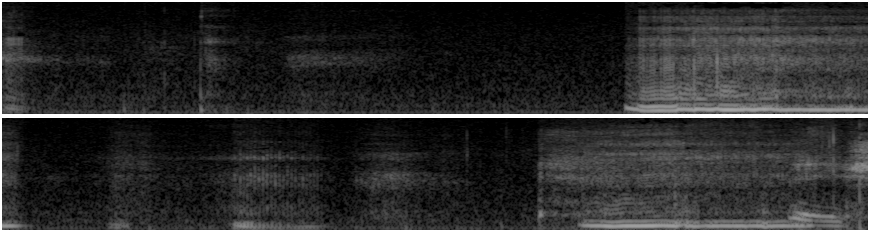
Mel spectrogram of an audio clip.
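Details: Zoé the cat, sound asleep at home after Christmas Eve festivities and Christmas brunch, snoring: two long, low rasping snores a few seconds apart, each a steady droning buzz lasting about a second, with quiet room noise between.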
